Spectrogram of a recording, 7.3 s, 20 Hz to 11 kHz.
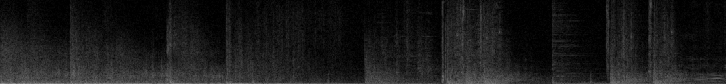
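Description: Strategic bombers striking French troops in Panzer Corps 2 on the France Blitzkrieg campaign: a run of heavy thumping blasts and booming impacts at a steady, fairly loud level, with low rumble filling the gaps between hits.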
